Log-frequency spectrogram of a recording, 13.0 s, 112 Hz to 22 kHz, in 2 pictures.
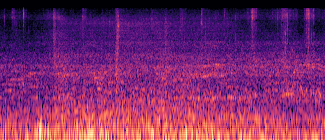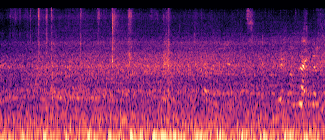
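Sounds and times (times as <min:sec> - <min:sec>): faint voices: 0:00.0 - 0:13.0
loud uneven low rumble: 0:00.0 - 0:13.0.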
